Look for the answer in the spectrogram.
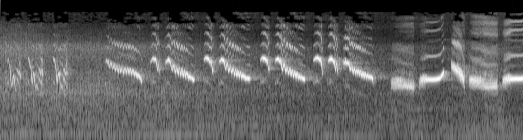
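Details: Horsfield's bush lark kept in a hanging cage, rolling "tung roll" song: brief scratchy notes, then a series of loud downward-sliding whistles, ending with a few rising and level whistled phrases.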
